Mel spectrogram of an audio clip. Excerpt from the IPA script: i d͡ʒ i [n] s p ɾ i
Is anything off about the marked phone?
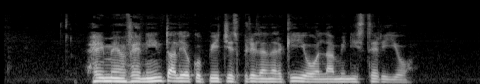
yes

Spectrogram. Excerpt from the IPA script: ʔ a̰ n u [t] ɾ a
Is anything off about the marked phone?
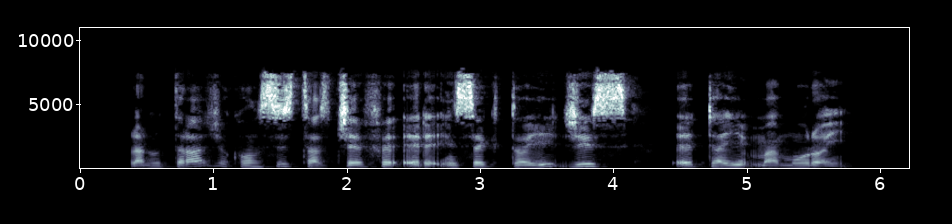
no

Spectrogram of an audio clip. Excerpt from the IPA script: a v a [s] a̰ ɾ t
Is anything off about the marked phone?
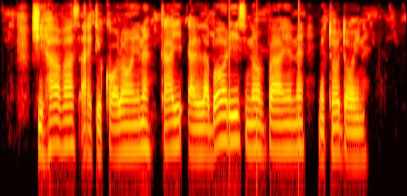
no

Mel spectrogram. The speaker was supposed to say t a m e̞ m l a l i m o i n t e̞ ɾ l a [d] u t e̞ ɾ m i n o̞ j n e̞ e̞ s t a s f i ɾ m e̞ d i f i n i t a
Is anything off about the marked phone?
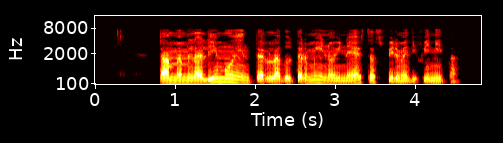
no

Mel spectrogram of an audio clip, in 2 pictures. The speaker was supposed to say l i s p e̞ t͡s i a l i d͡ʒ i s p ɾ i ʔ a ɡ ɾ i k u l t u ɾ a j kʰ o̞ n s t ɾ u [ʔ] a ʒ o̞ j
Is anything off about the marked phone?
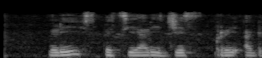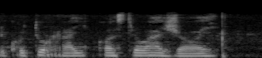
yes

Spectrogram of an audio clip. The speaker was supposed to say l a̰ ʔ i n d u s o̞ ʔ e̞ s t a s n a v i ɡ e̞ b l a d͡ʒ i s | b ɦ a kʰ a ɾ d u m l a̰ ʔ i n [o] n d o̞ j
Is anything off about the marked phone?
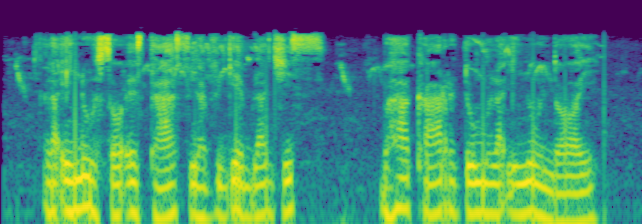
yes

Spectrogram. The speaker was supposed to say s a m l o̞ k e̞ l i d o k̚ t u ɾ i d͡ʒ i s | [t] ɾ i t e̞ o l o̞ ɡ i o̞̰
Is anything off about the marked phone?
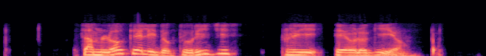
yes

